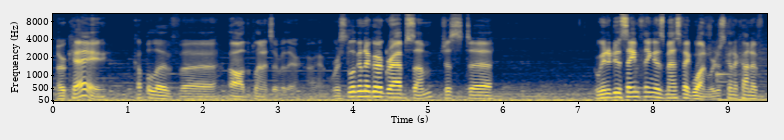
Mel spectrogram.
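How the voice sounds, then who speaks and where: A man's voice: medium pitch, sing-song, normal speed. A man doing casual live gaming commentary as a streamer, rambling along in a jokey, giggly way. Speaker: game streamer. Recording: game music behind the voice. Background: video game music.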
